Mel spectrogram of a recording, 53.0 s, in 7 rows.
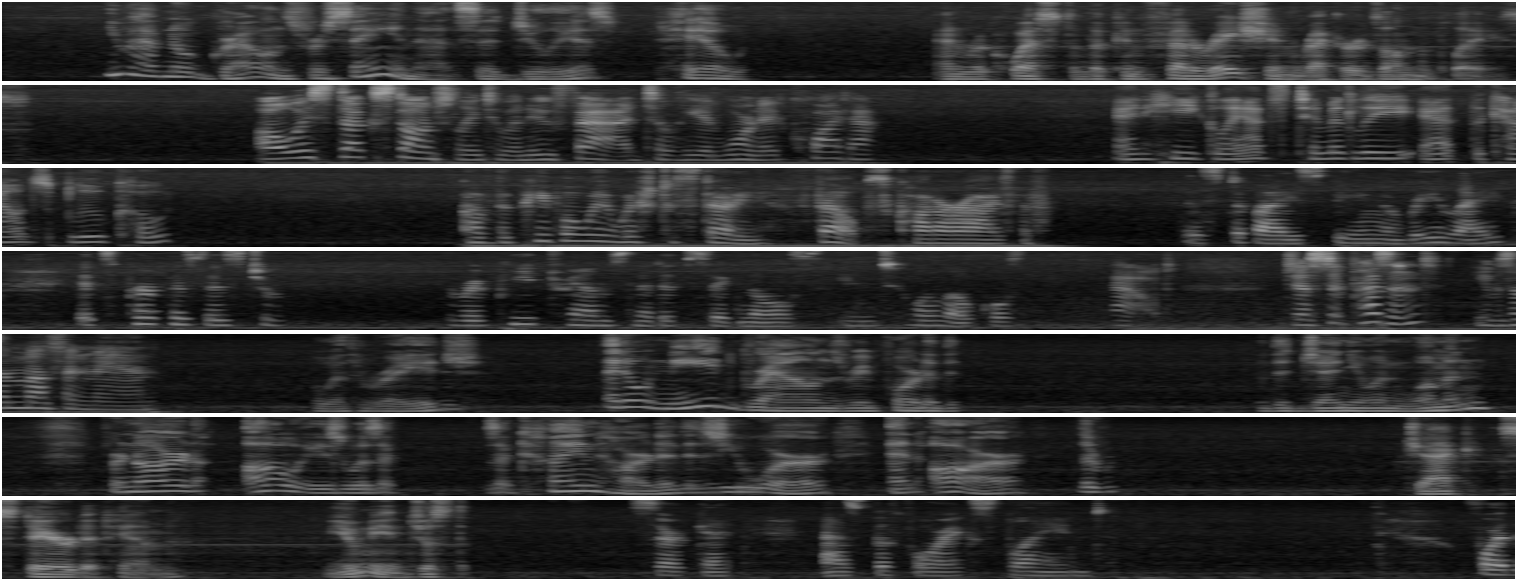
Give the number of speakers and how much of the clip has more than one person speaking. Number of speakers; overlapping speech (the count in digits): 6, no overlap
